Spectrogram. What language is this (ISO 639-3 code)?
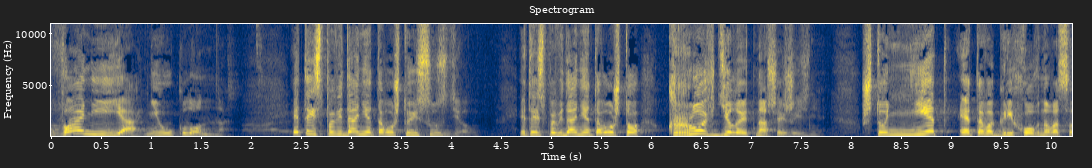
rus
